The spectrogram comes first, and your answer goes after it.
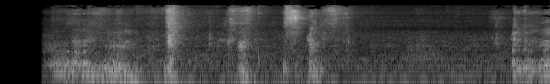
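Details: Two dogs, Vega and Diego, argue over a sleeping spot in a bed: low rumbling growls in the first second and again near the end, with a few sharp knocks and rustles between.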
